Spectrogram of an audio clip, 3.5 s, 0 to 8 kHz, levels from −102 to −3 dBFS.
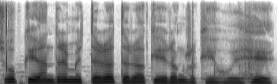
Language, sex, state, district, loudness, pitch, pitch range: Hindi, female, Arunachal Pradesh, Papum Pare, -13 LUFS, 220 Hz, 210-230 Hz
